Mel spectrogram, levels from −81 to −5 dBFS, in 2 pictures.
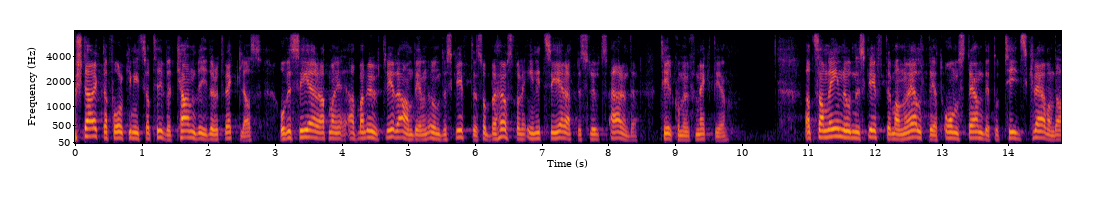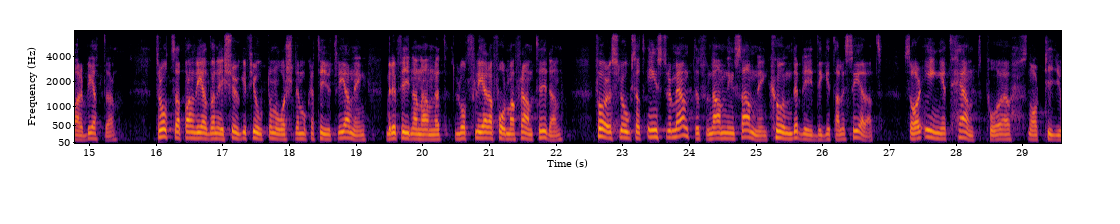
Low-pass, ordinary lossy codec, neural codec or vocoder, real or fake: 7.2 kHz; Opus, 24 kbps; codec, 16 kHz, 16 kbps, FreqCodec, smaller model; fake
